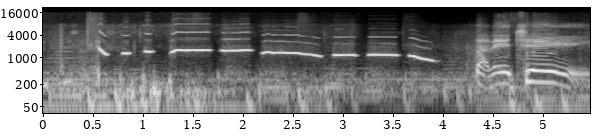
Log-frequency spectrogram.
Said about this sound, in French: Un beau petit sifflet comme ça qui fait plaisir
